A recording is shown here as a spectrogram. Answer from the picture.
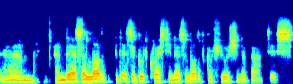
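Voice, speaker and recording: The sound is dry and close, with no echo. It's a man talking. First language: not English. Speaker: methods expert, panelist. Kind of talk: webinar Q&A. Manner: halting, frequent fillers.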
